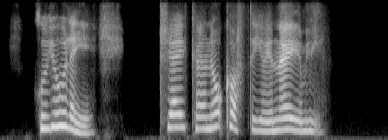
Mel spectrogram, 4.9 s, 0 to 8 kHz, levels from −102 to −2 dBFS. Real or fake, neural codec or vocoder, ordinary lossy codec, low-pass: fake; codec, 16 kHz in and 24 kHz out, 0.4 kbps, LongCat-Audio-Codec, four codebook decoder; Opus, 32 kbps; 7.2 kHz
